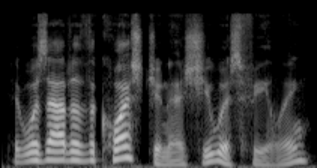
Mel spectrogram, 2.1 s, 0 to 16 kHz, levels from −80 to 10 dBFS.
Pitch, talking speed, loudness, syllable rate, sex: 140 Hz, 285 wpm, -19 LUFS, 6.2 syllables/s, male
